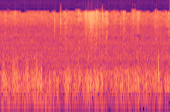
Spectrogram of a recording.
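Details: Toyota/Kia/Hyundai-type car driving on an uneven street after replacing the nut found to cause the steering clicking: only wind and road rumble, no clicking from the steering wheel.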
